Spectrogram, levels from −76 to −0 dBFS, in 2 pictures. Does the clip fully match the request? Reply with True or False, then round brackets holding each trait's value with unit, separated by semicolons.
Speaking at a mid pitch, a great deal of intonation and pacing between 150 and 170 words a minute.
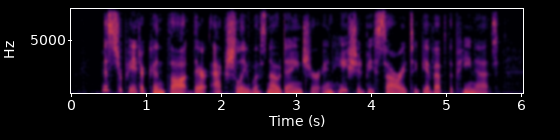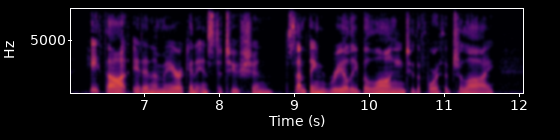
False (175 Hz; 2.7 semitones; 165 wpm)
